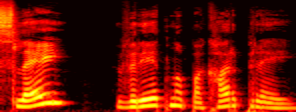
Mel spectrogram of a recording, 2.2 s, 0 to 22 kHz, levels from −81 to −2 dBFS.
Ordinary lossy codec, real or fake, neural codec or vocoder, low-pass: none; fake; vocoder, 44.1 kHz, 128 mel bands every 256 samples, BigVGAN v2; none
